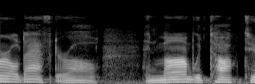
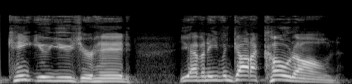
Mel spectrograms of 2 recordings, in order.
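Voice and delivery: loud furious big-brother scolding; angry scolding; 6 semitones higher, 6 dB louder than usual. Acted. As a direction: rip into him at full volume. Darry scolding, shouting.

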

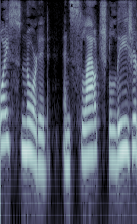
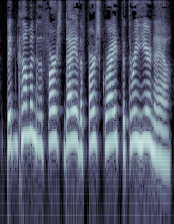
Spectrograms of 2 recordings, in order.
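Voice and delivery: flattered schoolboy boasting, pitched higher; expansive; 6 semitones higher, 3 dB louder than usual. A narrator's reading. Schoolboy tells teacher his first-grade record, expansively. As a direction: brag it out expansively, voice lifted. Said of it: "he said expansively".

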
